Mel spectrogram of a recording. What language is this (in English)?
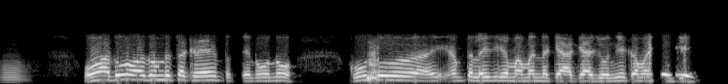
Manipuri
